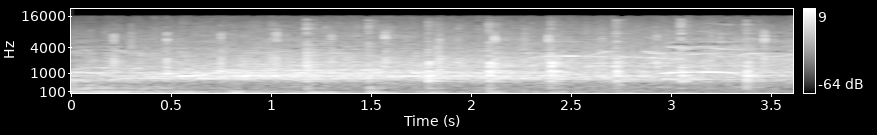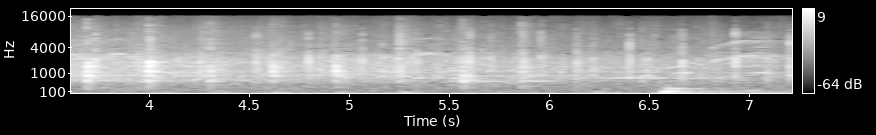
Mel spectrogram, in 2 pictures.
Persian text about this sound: بچه ها یک دست خیلی زیبا.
